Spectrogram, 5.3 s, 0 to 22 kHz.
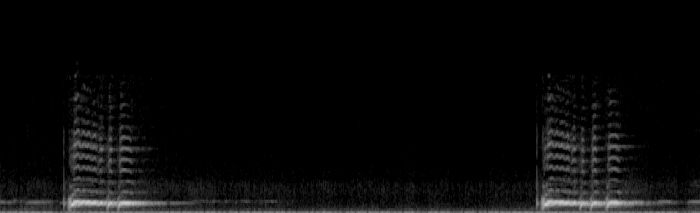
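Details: Local zebra dove, kept as an actively singing 'crystal voice' songbird, gives two short cooing phrases about 3.5 seconds apart, each a bright, slightly stuttered coo that trails off, over a steady low hum.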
